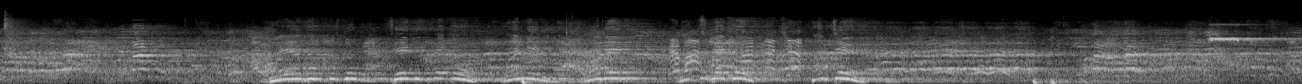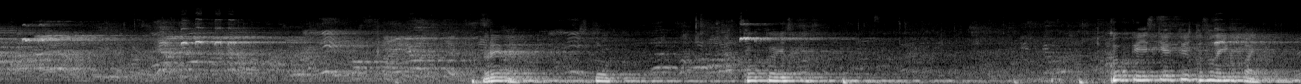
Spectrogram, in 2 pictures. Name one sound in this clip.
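Men shout loudly from the sidelines in an echoing hall.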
